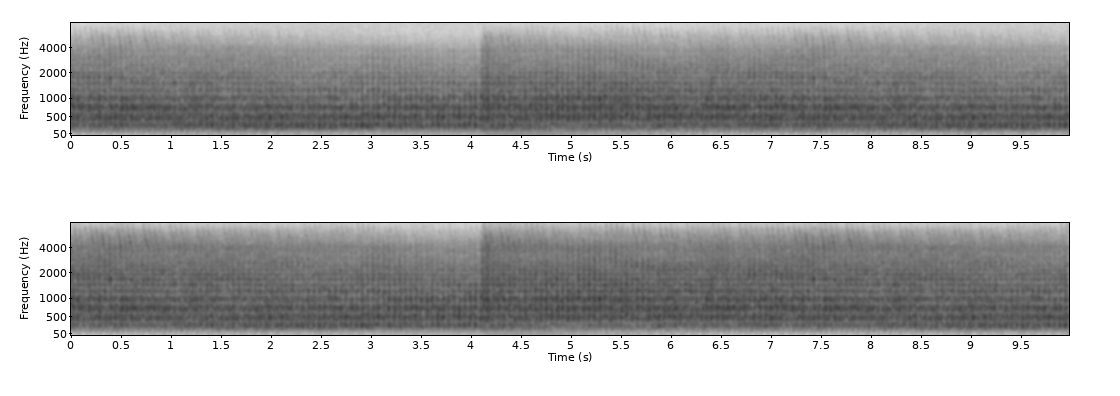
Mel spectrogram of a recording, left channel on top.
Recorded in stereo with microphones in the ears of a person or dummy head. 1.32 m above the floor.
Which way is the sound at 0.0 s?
60° right (ahead or behind).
